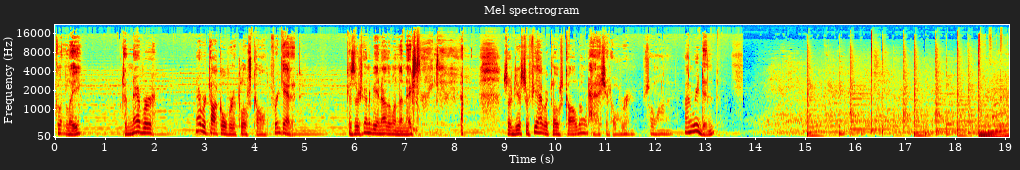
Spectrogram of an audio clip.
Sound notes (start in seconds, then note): 7.5 chuckles; 15.0 soft instrumental music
